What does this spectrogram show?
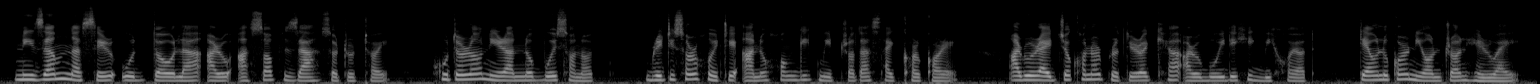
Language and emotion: Assamese, neutral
